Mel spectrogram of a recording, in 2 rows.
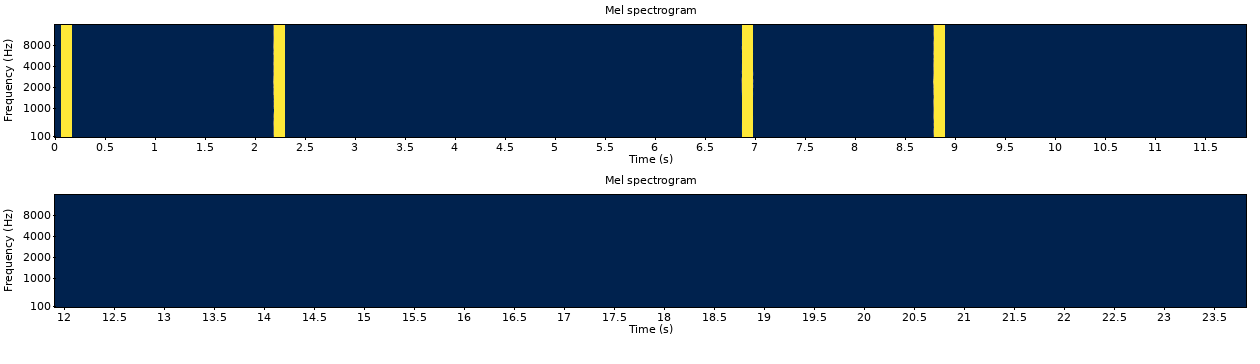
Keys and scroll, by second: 0.0-2.0 typing, 3.7 r, 5.7-9.3 typing.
